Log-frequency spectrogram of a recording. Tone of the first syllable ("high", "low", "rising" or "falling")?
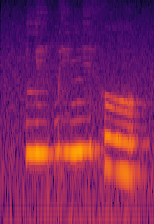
high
